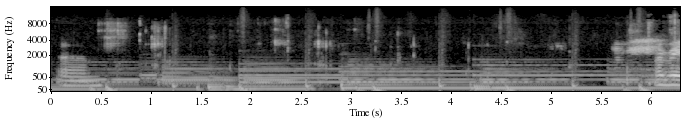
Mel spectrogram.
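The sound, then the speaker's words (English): Crunchy bites and chewing of breaded food and fries, a few crisp crackling crunches over a steady tonal background. “So I'm going to take a bite here. So maybe, I don't know if there's going to be some ASMR action going on. Oh yeah, can't forget the fries. Here it goes.”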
